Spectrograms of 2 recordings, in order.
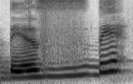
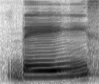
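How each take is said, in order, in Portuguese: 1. A primeira vogal é um e simples. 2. A primeira vogal desliza como ditongo ei. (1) "então vai ter que ter esse Z" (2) "aí aqui tem o ditongo"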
